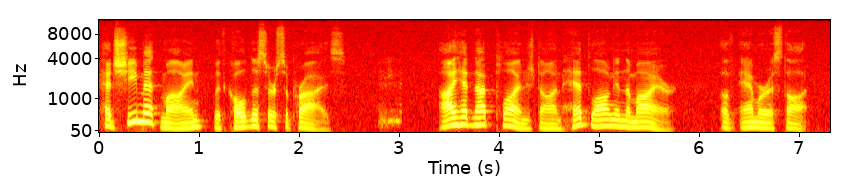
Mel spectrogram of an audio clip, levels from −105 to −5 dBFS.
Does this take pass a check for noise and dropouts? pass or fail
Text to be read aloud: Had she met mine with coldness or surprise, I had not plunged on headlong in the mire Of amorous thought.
fail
